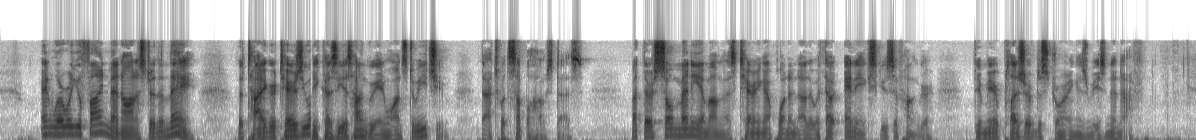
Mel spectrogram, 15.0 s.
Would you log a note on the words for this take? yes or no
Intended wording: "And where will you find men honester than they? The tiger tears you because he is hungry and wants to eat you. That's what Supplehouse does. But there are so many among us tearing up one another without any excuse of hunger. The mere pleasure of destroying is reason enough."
no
